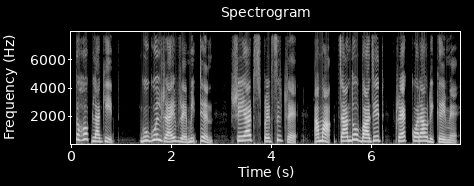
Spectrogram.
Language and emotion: Santali, neutral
